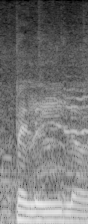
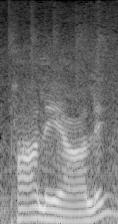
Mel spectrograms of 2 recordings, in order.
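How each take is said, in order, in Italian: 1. Si dice con suoni inglesi. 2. Si dice con suoni dell'italiano veneto. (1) "in inglese" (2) "detta così in Veneto"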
